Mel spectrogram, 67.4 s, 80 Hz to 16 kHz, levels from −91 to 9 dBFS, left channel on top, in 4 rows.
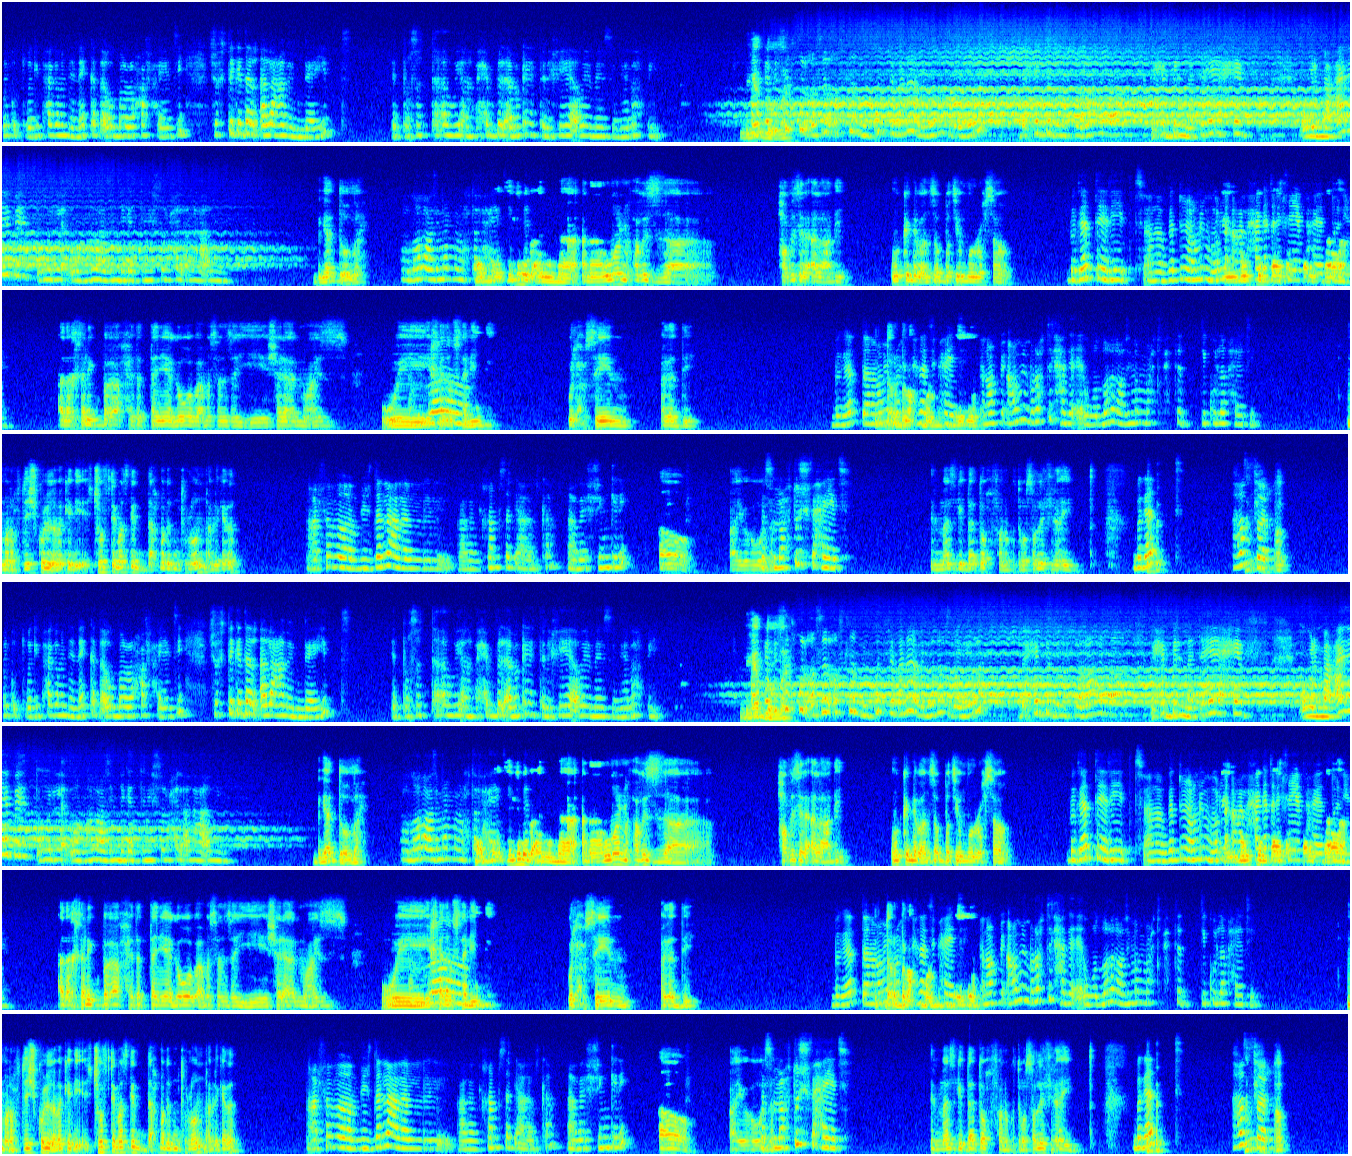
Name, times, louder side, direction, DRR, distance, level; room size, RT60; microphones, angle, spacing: voice 1, 0.0-4.1 4.9-8.2 9.3-12.3 12.7-19.7 21.8-23.1 23.4-23.5 30.2-33.8 38.8-39.6 44.1-48.1 48.4-49.4 54.3-58.4 60.0-61.1 64.4-65.0 65.9-66.5, right 1 dB, 35° right, 0.8 m, -30 dB
sound 1, 9.0-20.4 20.8-20.9, left 2 dB, 25° left, 0.4 m, -29 dB
voice 2, 9.2-9.9 20.8-21.4 22.8-25.7 26.5-27.4 28.0-29.4 32.1-33.7 34.4-38.0 38.4-39.8 40.8-41.5 41.9-42.4 44.6-45.9 50.5-53.5 58.8-59.1 59.6-60.2 62.2-64.0 64.3-64.5 66.1-66.5, right 2 dB, 75° right, 0.6 m, -26 dB
2.7 x 2.6 x 3.6 m
head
